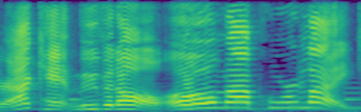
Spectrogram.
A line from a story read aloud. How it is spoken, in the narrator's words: he groaned again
